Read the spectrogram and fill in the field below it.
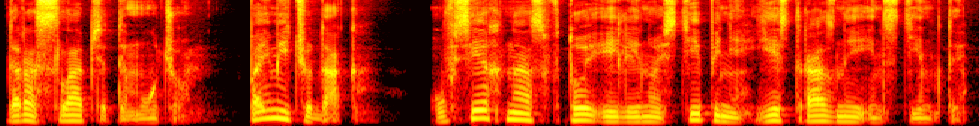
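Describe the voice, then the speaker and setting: Guy putting on a cold, matter-of-fact space captain, husky and dark. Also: medium pitch, normal speed. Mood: calm. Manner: calm, curt, matter-of-fact. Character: cool calculating male starship captain.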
